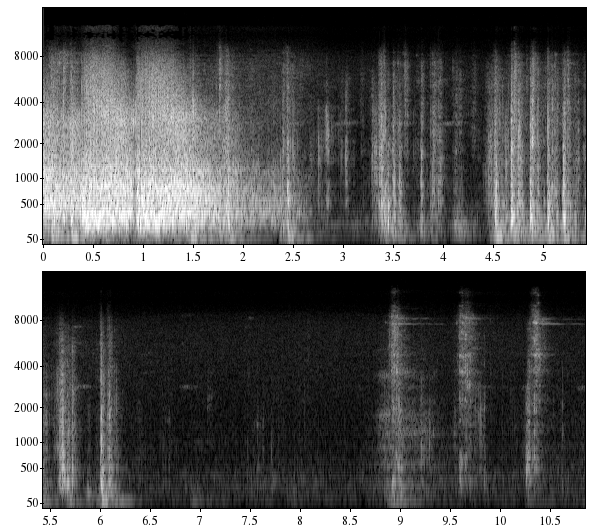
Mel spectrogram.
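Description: Gunfire in a radio western drama: a loud blast opens, then a rapid run of sharp cracks, a stretch of silence, and a couple more brief, sharp reports.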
